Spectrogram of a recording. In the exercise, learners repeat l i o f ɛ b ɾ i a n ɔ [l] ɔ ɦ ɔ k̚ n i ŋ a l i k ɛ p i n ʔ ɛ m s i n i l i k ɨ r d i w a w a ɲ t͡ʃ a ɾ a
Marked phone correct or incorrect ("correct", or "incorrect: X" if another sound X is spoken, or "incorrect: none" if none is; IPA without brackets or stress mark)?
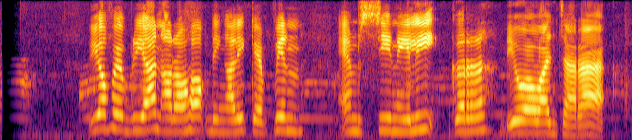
incorrect: ɾ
